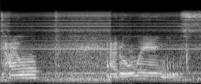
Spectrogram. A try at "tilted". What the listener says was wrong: You want to say tilted. So there's 2 syllables there. Because the T's at the end of the word, when you put the ED on there, you have to add a new syllable there. So tilted at all angles.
